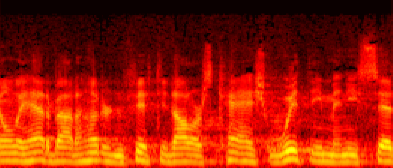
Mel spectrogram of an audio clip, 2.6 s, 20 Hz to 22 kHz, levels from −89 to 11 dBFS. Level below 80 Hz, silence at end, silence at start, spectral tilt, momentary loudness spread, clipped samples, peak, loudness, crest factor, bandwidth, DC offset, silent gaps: -62 dBFS; 0 s; 0 s; -6.5 dB/octave; 4 LU; under 0.1%; -8 dBFS; -23 LUFS; 14 dB; 15 kHz; under 0.1%; none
